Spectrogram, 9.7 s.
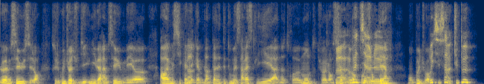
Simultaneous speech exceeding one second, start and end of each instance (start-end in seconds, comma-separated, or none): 6.6-7.8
